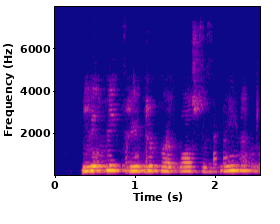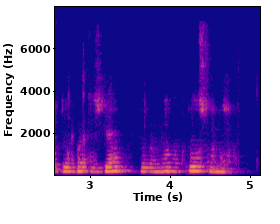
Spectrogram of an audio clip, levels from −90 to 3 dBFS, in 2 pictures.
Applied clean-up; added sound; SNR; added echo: neural mask model DeepFilterNet 3.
